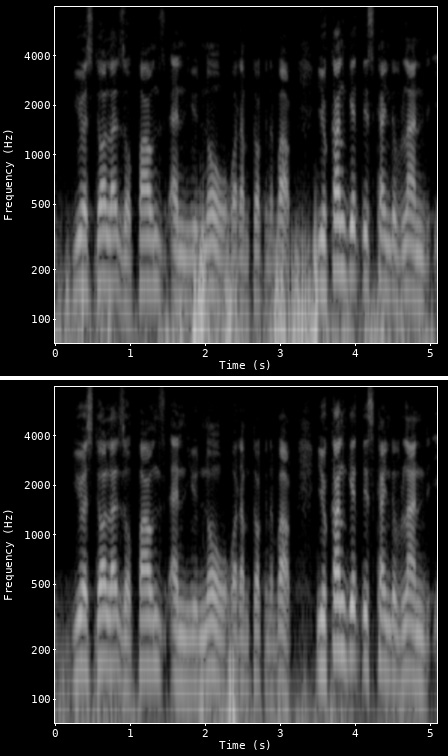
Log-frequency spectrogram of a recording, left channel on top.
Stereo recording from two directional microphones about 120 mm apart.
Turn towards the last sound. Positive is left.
turn(degrees=-15)  # may be behind; listen again after turning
